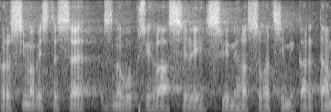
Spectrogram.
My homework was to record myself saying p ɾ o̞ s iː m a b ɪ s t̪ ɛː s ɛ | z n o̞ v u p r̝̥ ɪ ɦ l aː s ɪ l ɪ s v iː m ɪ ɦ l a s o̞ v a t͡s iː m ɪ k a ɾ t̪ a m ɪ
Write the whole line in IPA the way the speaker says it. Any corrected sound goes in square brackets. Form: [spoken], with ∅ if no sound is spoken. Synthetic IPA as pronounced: p ɾ o̞ s iː m a b ɪ s t̪ [ɛ] s ɛ | z n o̞ v u p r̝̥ ɪ ɦ l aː s ɪ l ɪ s v iː m ɪ ɦ l a s o̞ v a t͡s iː m ɪ k a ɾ t̪ a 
